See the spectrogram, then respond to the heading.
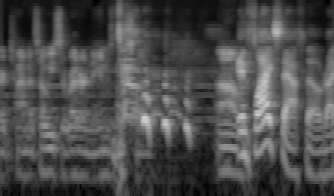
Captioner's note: laughing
